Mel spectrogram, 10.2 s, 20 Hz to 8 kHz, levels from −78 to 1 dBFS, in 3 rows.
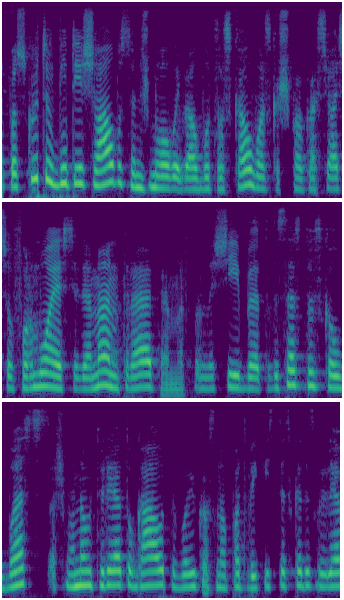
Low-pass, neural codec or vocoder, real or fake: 7.2 kHz; codec, 16 kHz, 0.5 kbps, X-Codec, HuBERT features, trained on LibriSpeech; fake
